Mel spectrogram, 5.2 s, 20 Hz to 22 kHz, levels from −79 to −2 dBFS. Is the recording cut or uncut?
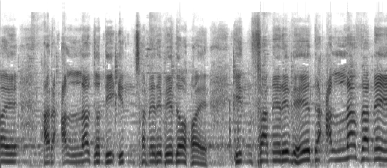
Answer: uncut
